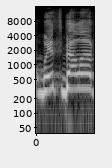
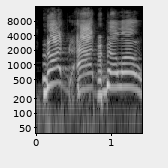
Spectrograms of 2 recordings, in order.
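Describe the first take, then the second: First: "with" stressed against "at"; "with Bella", contrast falling on "with". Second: "at" set apart and stressed before "Bella"; "not at Bella" with the contrast on "at". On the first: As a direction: lean on "with" to correct the contrast. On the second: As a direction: lean on the word "at", then pause. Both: Real, not acted. Contrasts laughing at and with.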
